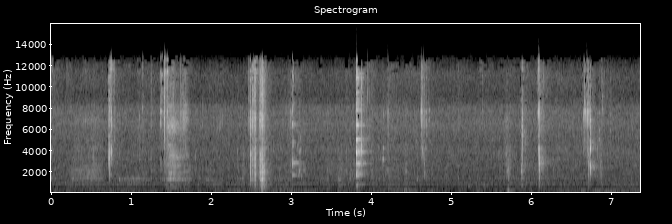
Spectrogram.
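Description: Close-up mouth sounds of someone chewing a mouthful of ramen noodles: irregular wet clicks and smacks, about nine in all, the loudest about two and a half seconds in.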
